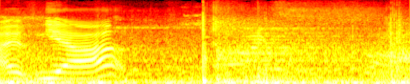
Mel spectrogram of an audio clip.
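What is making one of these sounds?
A volleyball is hit with a slap that echoes through a large hall.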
